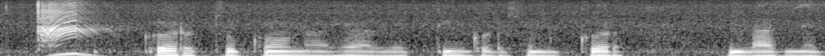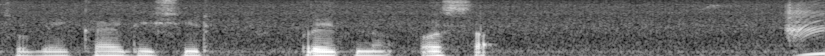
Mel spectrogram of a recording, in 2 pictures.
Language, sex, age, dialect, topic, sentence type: Marathi, male, 31-35, Southern Konkan, banking, statement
